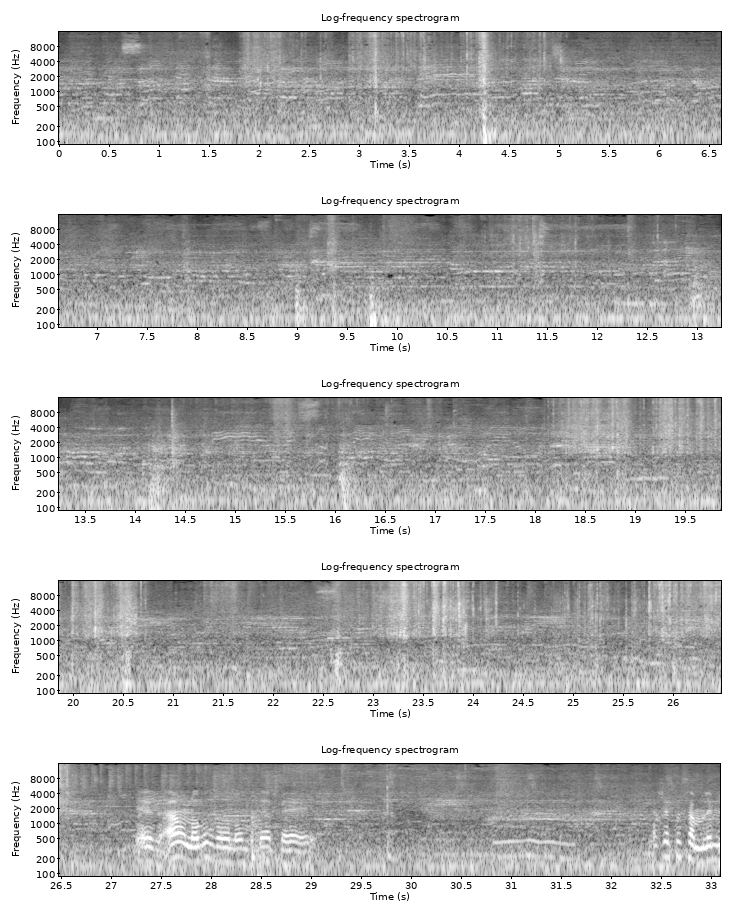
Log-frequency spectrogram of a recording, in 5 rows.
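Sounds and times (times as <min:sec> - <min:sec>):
background music: 0:00.0 - 0:33.0
plastic bags crinkling: 0:01.8 - 0:05.1, 0:18.1 - 0:20.9, 0:22.7 - 0:27.1.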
